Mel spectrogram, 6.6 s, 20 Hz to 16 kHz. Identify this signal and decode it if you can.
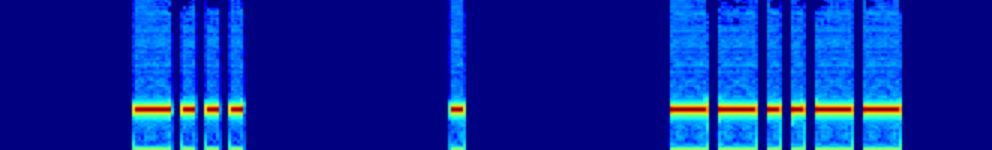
Morse code, heard as a keyed tone, about 15 wpm, spaced as for 5 wpm, 1000 Hz. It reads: BE,
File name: 5wpm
